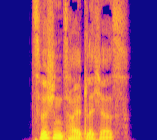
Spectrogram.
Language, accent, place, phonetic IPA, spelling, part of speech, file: German, Germany, Berlin, [ˈt͡svɪʃn̩ˌt͡saɪ̯tlɪçəs], zwischenzeitliches, adjective, De-zwischenzeitliches.ogg
- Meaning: strong/mixed nominative/accusative neuter singular of zwischenzeitlich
